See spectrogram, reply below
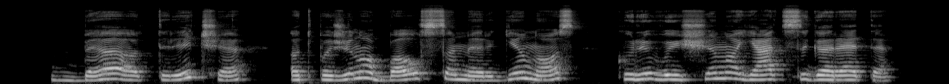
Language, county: Lithuanian, Vilnius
